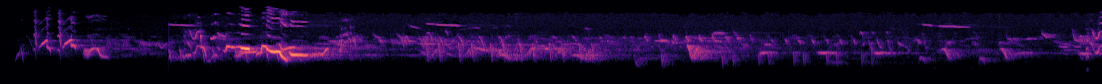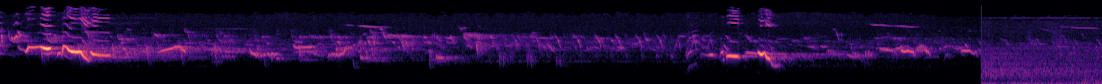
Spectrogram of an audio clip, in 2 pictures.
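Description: Songbirds singing and chirping: three louder warbled phrases spaced several seconds apart, with softer twittering between them. Near the end a low, even noise comes in under the birds.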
